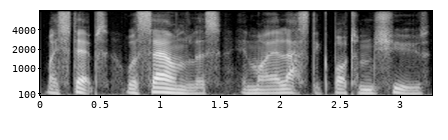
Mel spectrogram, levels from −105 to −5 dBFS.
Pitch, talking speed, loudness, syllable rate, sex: 125 Hz, 165 wpm, -21 LUFS, 5.2 syllables/s, male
